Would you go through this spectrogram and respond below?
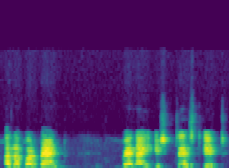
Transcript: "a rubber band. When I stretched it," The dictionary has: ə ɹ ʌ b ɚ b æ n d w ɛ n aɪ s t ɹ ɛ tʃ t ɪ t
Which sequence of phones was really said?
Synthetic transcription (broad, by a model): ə ɹ ʌ b ɚ b æ n d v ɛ n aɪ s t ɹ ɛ s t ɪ t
